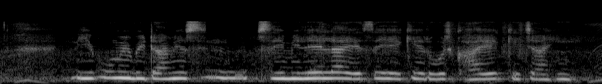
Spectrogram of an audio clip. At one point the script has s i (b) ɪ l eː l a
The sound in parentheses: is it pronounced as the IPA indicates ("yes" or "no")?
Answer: no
